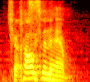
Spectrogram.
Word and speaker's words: Cheltenham: Cheltenham.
